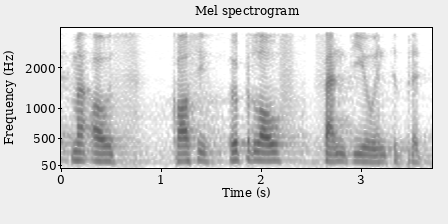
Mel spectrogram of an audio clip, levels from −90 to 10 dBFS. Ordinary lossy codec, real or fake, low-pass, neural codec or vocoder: none; fake; 3.6 kHz; codec, 24 kHz, 0.5 kbps, DualCodec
